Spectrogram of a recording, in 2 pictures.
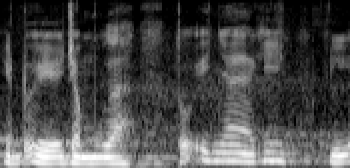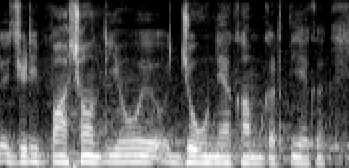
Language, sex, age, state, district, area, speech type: Dogri, male, 30-45, Jammu and Kashmir, Jammu, rural, spontaneous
